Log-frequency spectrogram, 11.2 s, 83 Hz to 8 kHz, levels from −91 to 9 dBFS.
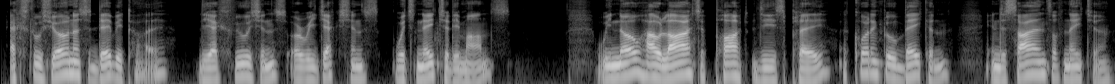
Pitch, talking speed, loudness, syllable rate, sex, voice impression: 115 Hz, 125 wpm, -21 LUFS, 4.8 syllables/s, male, masculine, adult-like, tensed, slightly powerful, slightly bright, clear, calm, friendly, slightly reassuring, kind, modest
